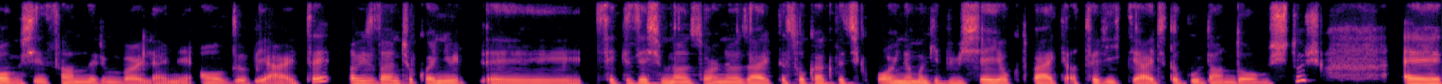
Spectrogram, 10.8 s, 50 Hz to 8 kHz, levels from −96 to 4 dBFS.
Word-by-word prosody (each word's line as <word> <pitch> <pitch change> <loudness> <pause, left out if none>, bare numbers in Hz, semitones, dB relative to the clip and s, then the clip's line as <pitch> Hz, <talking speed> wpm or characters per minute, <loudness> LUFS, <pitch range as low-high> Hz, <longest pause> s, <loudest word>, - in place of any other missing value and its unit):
olmuş 160 +1 +4
insanların, 150 -2 -2
böyle, 75 +2 -1
hani, 75 0 -4
olduğu 145 0 -2
bir - - -3
yerdi. 235 - 0 0.2
O - - +4
yüzden 200 0 +1
çok, 205 - -7
hani, 185 -1 +3 0.2
eee, 160 0 -1
8 175 0 -5
yaşımdan 175 -2 +3
sonra 160 -1 0
özellikle 165 +2 +1
sokakta 180 -2 -1
çıkıp 180 +1 -5
oynama 170 0 +4
gibi 165 0 -3
bir 165 - -3
şey 170 0 +4
yoktu. 165 -1 -1
Belki 155 -1 +3
Atari 165 -1 -1
ihtiyacı 165 0 0
da 160 -1 -1
buradan 155 -2 -1
doğmuştur. 145 - -1 0.7
Eee, 195 -1 +6
165 Hz, 165 wpm, -28 LUFS, 155-180 Hz, 0.7 s, Eee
